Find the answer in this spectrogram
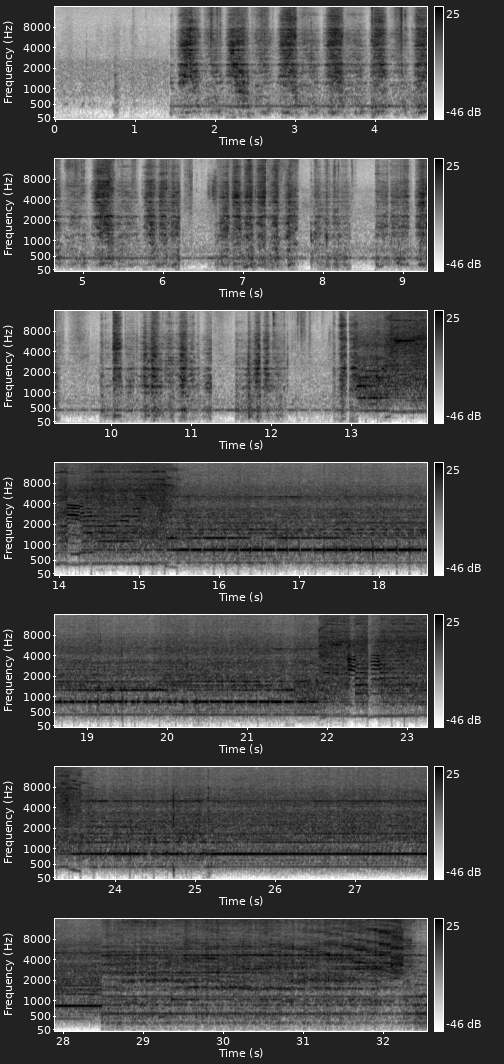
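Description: Woodworking: hand strokes on wood, quick and irregular, for about eleven seconds. Then a power tool starts and runs steadily at a constant pitch, its pitch changing shortly before the end.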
